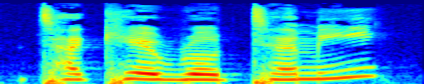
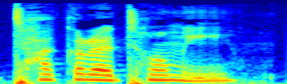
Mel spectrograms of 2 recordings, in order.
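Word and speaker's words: Takara Tomy: I do sometimes pronounce the merge company is Takerotemi. Okay, but it's Takaratomi.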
